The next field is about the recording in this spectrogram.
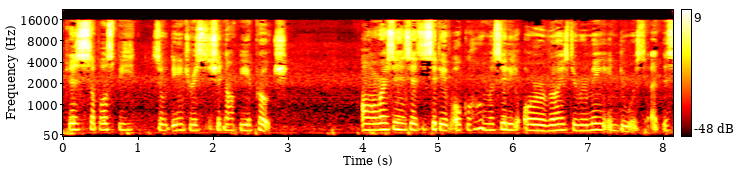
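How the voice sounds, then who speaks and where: A woman reads mock emergency bulletins and weather warnings for a homemade alert scenario, halting and tripping over words. Her medium-pitched voice is soft-edged, dark and mellow, but the audio is poor, with faint background noise.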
